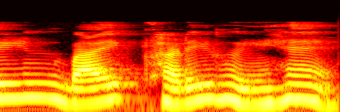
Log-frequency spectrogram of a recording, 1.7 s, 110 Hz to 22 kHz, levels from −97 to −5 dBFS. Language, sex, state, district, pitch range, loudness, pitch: Hindi, female, Bihar, Saran, 165-205 Hz, -18 LUFS, 195 Hz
